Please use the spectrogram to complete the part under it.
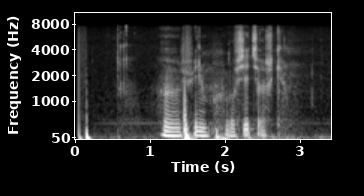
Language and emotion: Russian, neutral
